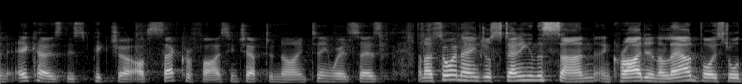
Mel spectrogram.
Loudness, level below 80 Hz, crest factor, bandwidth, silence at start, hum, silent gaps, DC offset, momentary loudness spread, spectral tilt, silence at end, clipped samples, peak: -21 LUFS; -88 dBFS; 20 dB; 7.8 kHz; 0 s; none; none; under 0.1%; 13 LU; -3 dB/octave; 0 s; under 0.1%; -2 dBFS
